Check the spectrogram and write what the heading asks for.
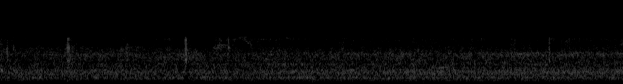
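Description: Near silence: a faint steady hiss of outdoor ambience, with a few brief, faint high chirps in the first half.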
